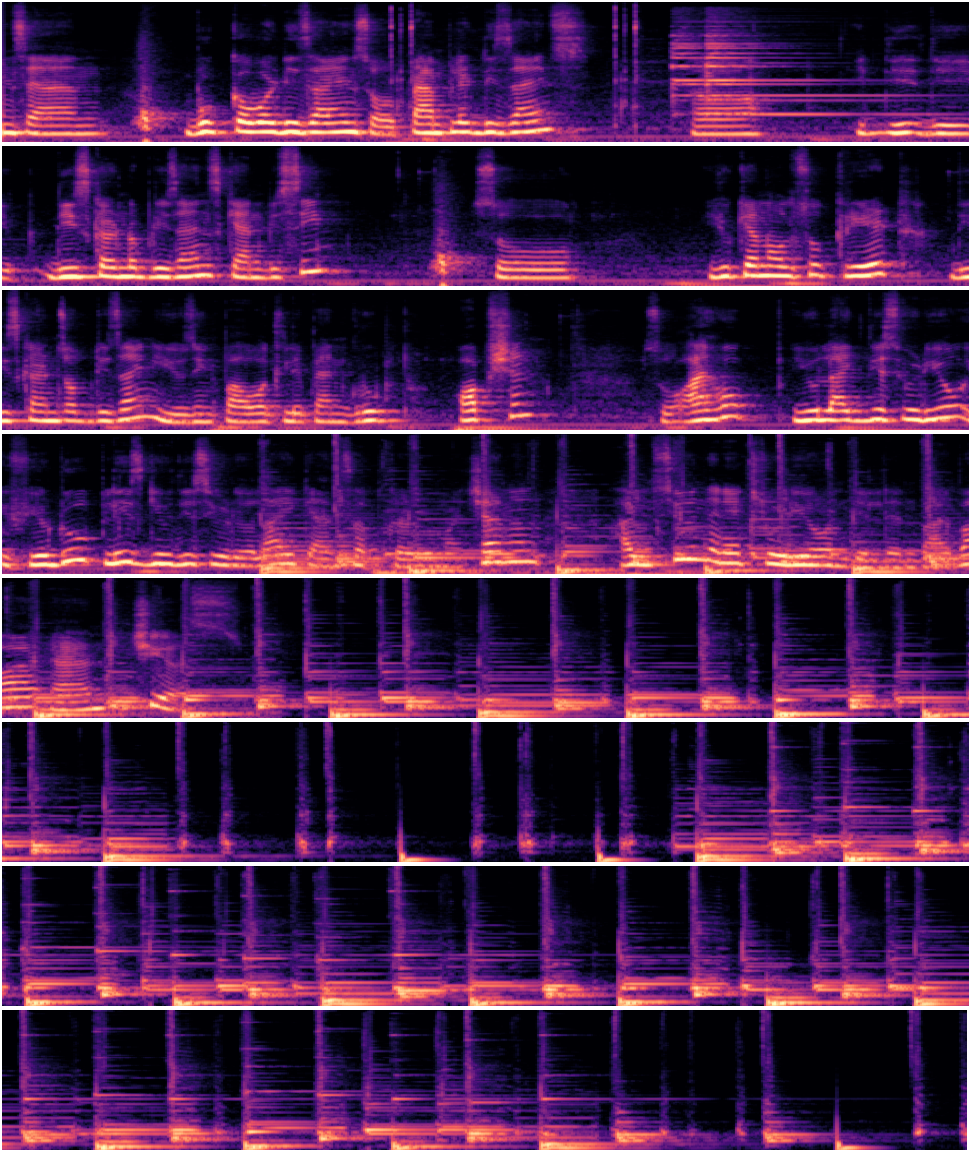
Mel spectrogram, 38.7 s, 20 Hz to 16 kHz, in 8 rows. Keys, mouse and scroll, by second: 3.4-6.0 drag, 6.0 click, 9.5 click, 12.4 click.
